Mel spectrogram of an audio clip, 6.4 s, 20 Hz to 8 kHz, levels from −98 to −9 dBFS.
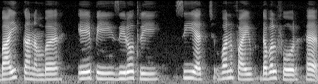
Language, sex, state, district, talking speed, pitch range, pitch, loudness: Hindi, female, Punjab, Fazilka, 115 wpm, 190-225 Hz, 200 Hz, -16 LUFS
